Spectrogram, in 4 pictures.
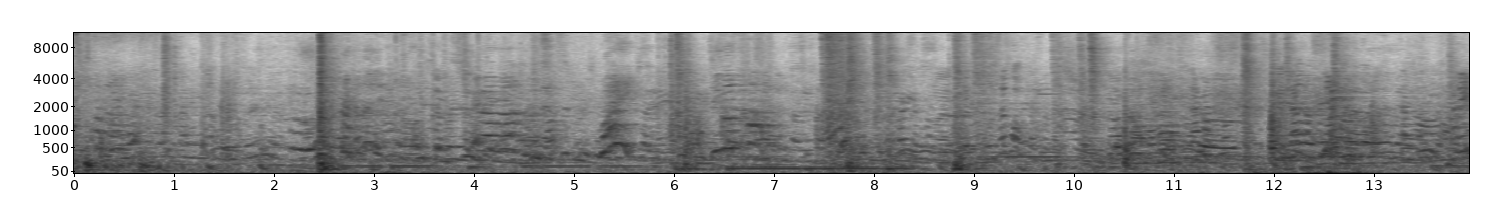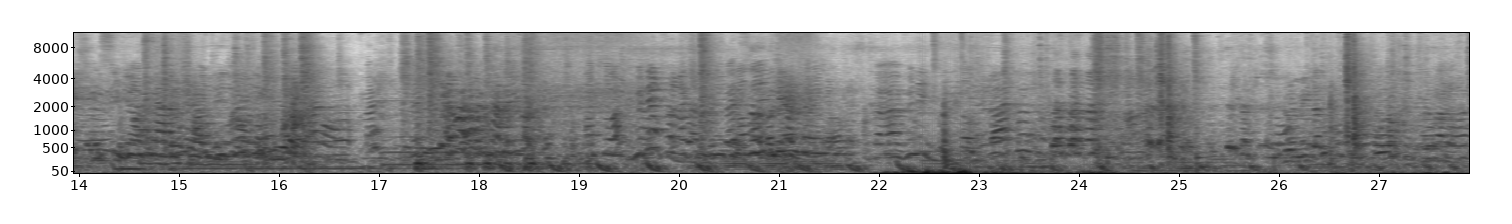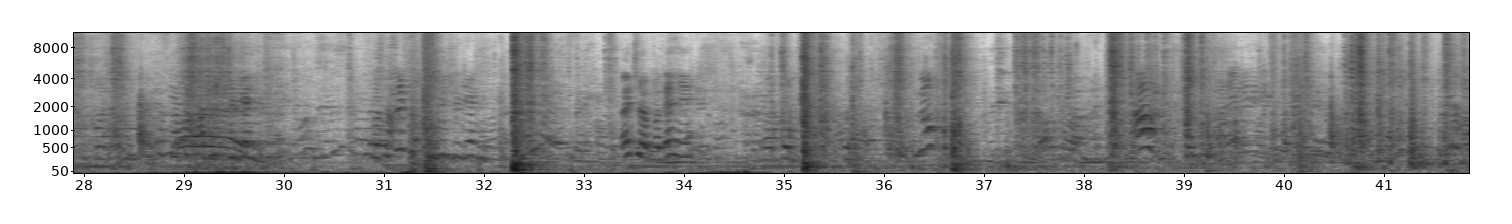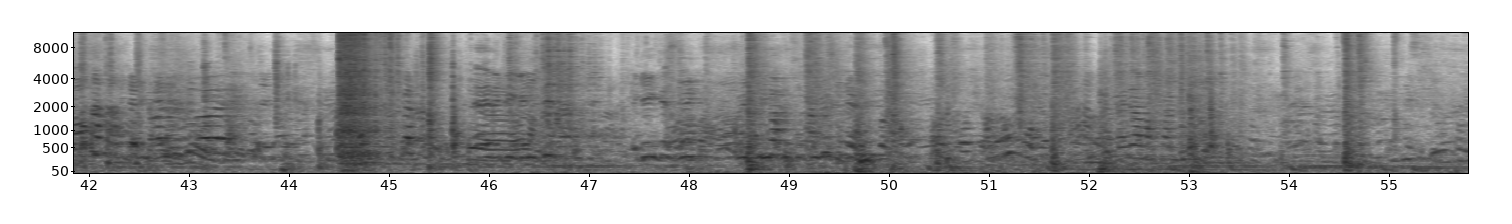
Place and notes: {
  "title": "Rue du Stade, Piney, France - Le foyer au collège des Roises",
  "date": "2022-01-14 10:52:00",
  "description": "Les sons du babyfoot, de la radio et de collégiens de Piney un vendredi matin.",
  "latitude": "48.36",
  "longitude": "4.33",
  "altitude": "111",
  "timezone": "Europe/Paris"
}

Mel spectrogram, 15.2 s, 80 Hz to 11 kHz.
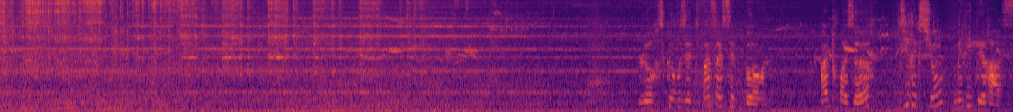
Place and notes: {
  "title": "Pl. du Peuple, Saint-Étienne, France - St-Etienne - Loire - Bornes audio",
  "date": "2013-08-13 07:00:00",
  "description": "St-Etienne - Loire\nPlace du Peuple\nSur la place Centrale, des bornes audio sont installées pour guider les touristes ou autres dans leur déplacements dans la ville.\nVandalisées elles ne resteront que quelques mois (semaines).",
  "latitude": "45.44",
  "longitude": "4.39",
  "altitude": "527",
  "timezone": "Europe/Paris"
}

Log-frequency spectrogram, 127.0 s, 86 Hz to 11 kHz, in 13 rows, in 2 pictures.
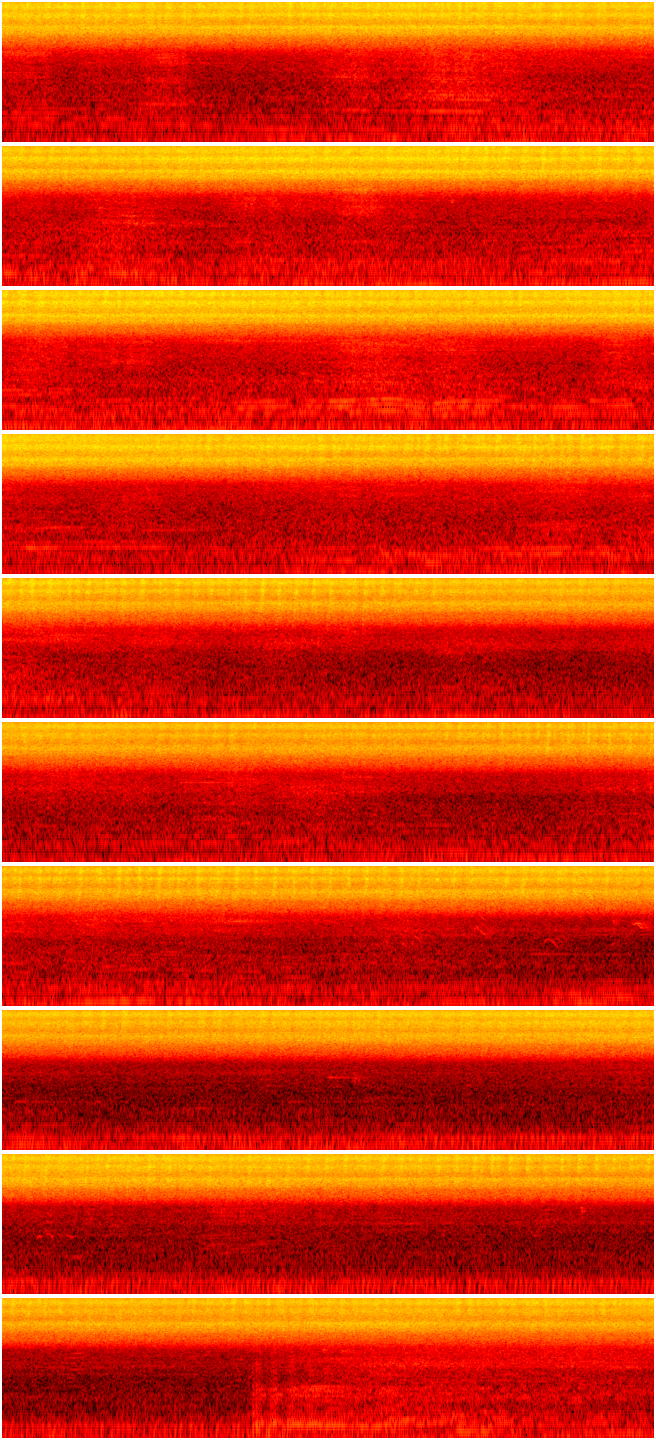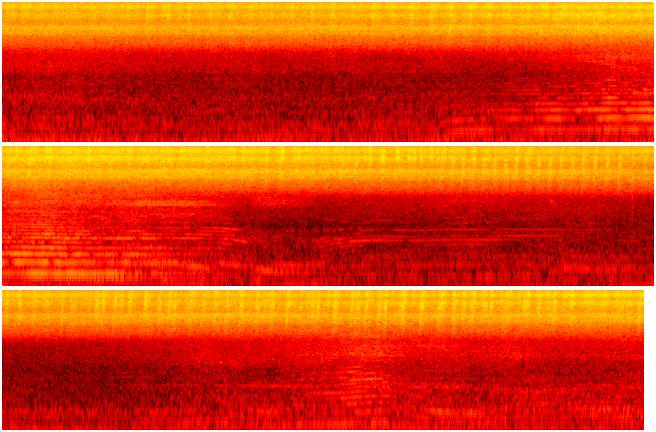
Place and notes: {
  "title": "中壢永福宮, Zhongli Dist., Taoyuan City - In the square of the temple",
  "date": "2017-07-10 18:30:00",
  "description": "In the square of the temple, cicadas sound, frog, Traffic sound",
  "latitude": "24.94",
  "longitude": "121.25",
  "altitude": "165",
  "timezone": "Asia/Taipei"
}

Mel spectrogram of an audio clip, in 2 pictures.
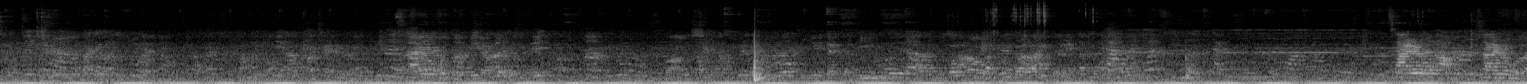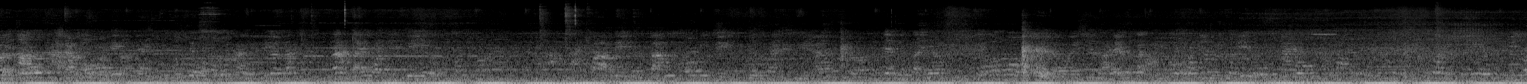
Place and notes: {
  "title": "Da'an District, Taipei - In the restaurant",
  "date": "2013-05-10 14:34:00",
  "description": "In the restaurant, Air conditioning noise, Sony PCM D50 + Soundman OKM II",
  "latitude": "25.02",
  "longitude": "121.53",
  "altitude": "18",
  "timezone": "Asia/Taipei"
}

